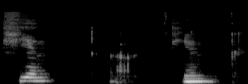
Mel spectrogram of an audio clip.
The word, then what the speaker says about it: 天: Okay, its pronunciation is a flat tone. 天, 天.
